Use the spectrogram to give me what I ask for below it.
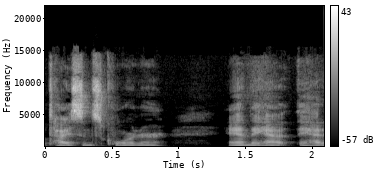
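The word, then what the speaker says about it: Tysons Corner: I thought you said Titans Corner, which would have been No, it's like Tyson's Corner. Tyson's Corner. That was just my my terrible pronunciation and maybe accent coming through.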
